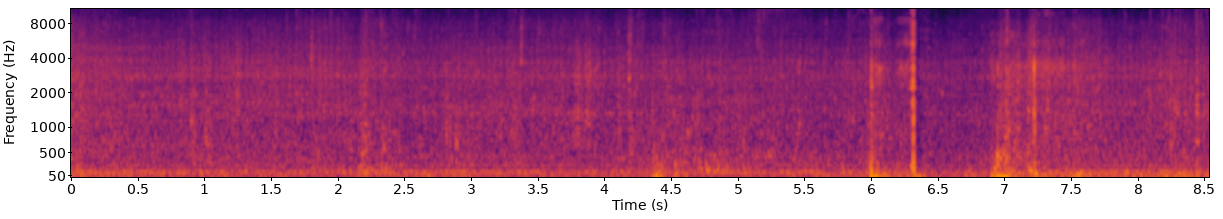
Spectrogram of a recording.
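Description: A boat's engine running steadily at low revs, with wind noise on the microphone; a few sharp knocks come about six and seven seconds in.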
